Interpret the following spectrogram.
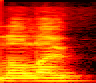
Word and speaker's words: Lolo: With Mike McKee, Don Lolo, have I said it right? Yeah, Lolo. Yep.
